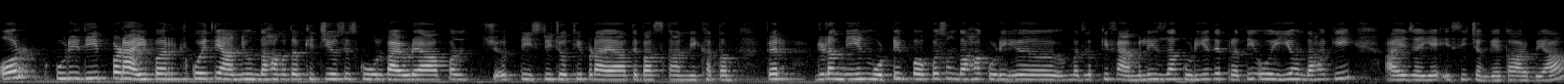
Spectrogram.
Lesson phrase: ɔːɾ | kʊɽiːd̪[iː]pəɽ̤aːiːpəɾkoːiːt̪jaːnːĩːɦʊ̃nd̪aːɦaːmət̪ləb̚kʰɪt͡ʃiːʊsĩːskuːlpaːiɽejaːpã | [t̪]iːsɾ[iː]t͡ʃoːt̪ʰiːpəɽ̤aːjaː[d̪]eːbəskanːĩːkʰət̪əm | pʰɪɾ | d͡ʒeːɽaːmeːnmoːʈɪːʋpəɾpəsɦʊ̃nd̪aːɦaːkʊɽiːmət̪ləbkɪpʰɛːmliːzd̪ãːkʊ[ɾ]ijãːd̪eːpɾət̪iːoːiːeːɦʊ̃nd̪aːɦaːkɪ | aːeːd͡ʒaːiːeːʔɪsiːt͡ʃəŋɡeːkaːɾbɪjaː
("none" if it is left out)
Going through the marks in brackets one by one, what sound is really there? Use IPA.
iː, t̪, iː, t̪, ɽ

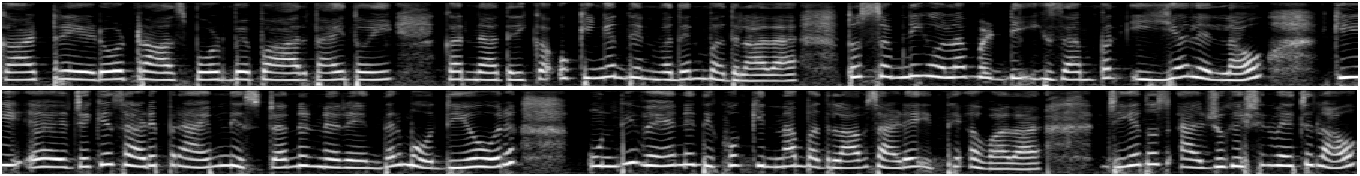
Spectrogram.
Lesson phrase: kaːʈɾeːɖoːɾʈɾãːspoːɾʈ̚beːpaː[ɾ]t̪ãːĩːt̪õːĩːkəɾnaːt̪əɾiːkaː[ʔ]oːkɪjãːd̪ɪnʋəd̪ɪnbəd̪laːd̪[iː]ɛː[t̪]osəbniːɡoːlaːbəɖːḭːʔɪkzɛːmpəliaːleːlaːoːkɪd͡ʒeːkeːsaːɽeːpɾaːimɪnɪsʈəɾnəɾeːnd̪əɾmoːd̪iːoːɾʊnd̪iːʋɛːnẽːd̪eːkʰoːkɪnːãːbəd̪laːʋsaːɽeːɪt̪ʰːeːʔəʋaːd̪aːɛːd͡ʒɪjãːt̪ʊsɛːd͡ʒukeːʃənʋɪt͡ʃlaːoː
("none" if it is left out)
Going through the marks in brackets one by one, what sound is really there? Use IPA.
ɾ, ʔ, aː, t̪

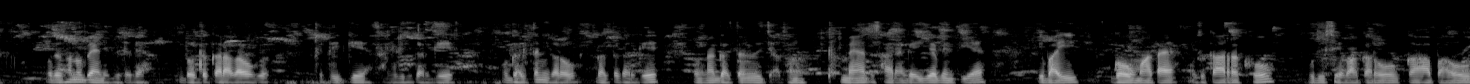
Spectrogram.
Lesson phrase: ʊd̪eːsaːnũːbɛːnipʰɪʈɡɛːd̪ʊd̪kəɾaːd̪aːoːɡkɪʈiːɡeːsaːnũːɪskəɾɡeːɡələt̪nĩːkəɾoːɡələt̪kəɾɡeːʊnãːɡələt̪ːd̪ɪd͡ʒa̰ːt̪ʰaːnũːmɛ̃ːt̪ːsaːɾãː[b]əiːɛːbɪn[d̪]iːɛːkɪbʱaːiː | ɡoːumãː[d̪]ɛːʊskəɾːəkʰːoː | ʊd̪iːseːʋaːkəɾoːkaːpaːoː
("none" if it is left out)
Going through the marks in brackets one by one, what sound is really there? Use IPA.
ɡ, t̪, t̪

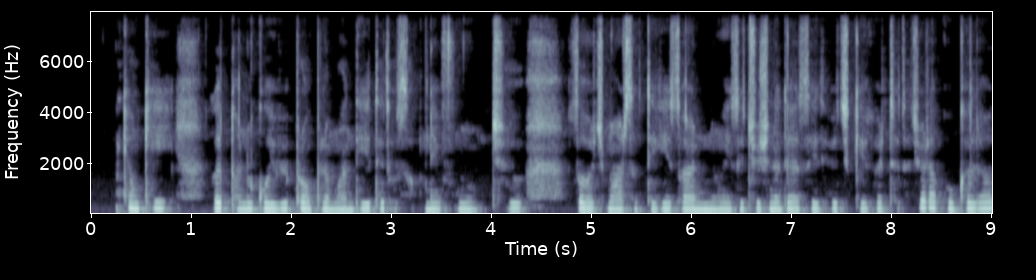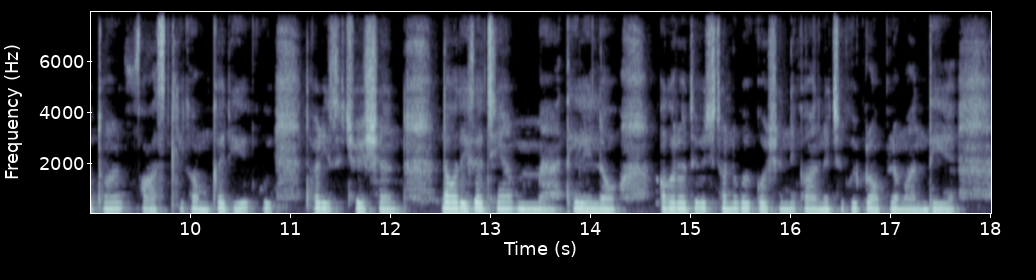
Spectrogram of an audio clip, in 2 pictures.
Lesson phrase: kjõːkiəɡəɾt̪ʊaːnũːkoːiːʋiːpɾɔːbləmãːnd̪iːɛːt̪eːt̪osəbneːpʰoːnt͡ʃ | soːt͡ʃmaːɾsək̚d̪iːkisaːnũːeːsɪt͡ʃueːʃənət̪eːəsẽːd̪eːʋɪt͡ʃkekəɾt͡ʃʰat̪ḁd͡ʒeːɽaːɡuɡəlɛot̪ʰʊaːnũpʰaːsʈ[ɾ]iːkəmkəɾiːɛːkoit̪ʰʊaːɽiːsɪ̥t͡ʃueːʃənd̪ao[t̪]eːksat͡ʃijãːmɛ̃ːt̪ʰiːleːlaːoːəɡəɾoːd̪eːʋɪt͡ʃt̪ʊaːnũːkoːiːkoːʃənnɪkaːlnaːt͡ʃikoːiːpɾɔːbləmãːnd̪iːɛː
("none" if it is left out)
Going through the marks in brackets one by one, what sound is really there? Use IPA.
l, d̪

